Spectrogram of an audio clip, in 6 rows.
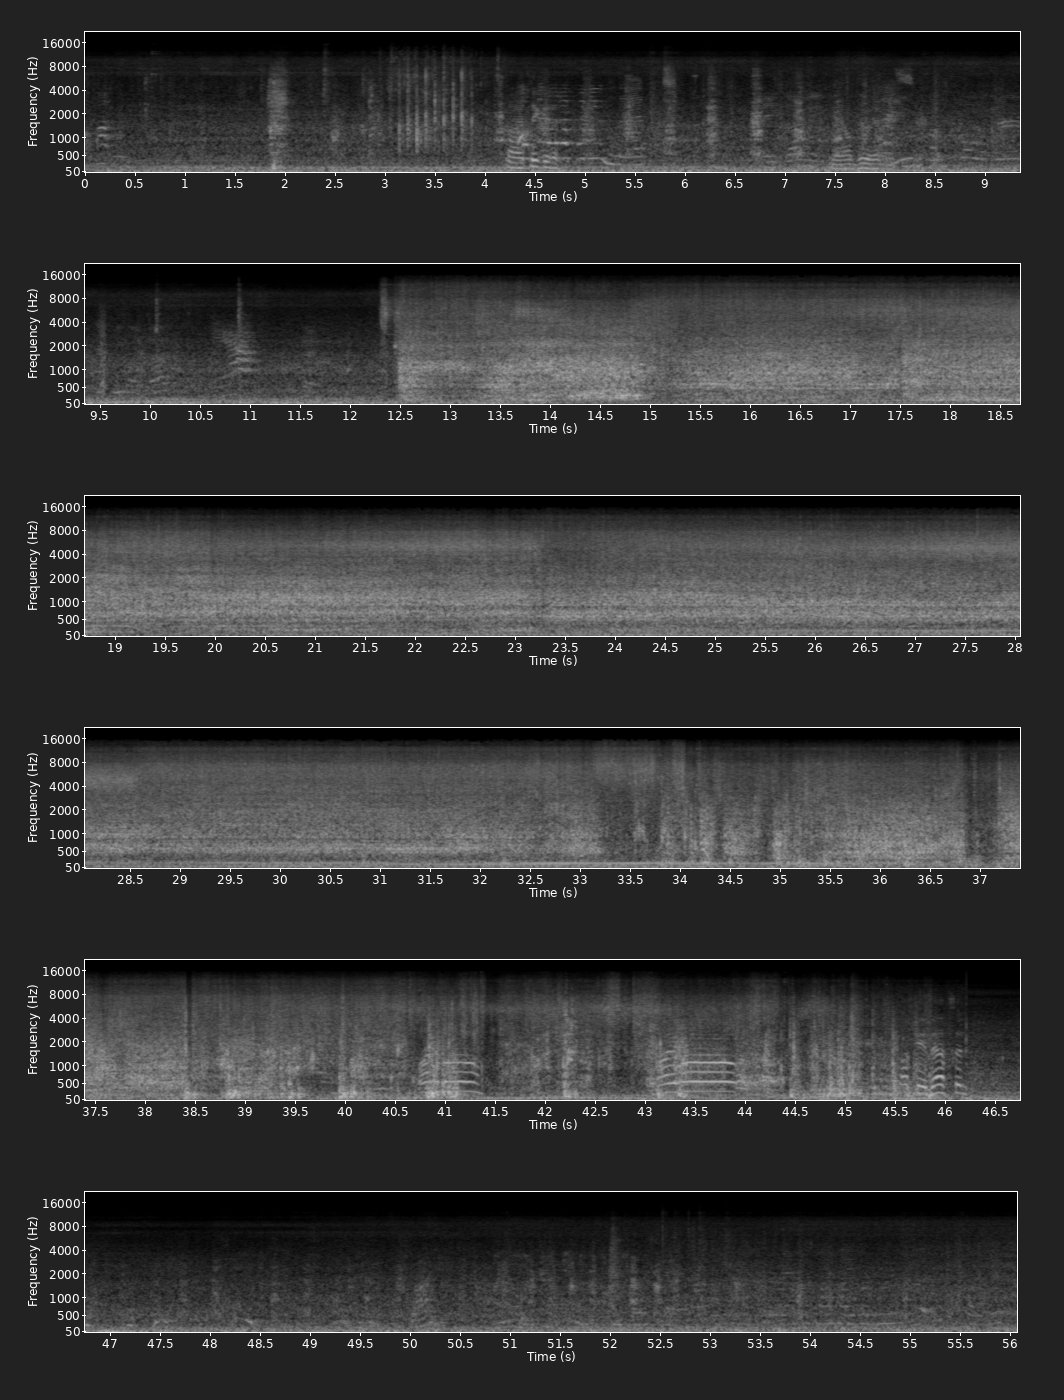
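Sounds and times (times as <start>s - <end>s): water gushing from a hose: 12.3s - 45.9s.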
